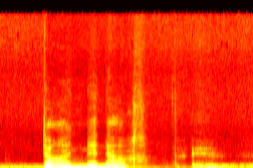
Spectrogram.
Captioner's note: In Mi’kmaq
